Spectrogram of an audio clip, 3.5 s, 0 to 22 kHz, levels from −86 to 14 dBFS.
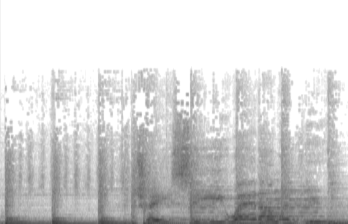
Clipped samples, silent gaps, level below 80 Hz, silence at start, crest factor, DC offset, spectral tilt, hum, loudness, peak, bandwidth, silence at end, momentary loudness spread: under 0.1%; none; -30 dBFS; 0 s; 16 dB; under 0.1%; -5 dB/octave; none; -20 LUFS; -4 dBFS; 15.5 kHz; 0 s; 5 LU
